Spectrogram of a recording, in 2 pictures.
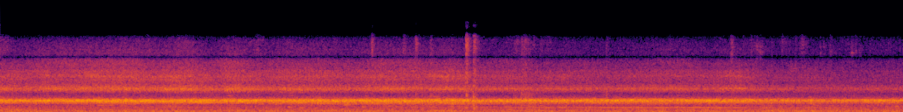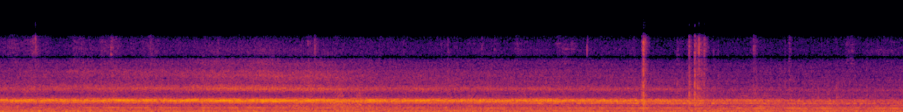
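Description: Steady running noise of a Shinkansen bullet train heard inside the passenger car: an even rushing hiss with a faint steady hum under it. It grows gradually quieter through the second half, with a few faint clicks.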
